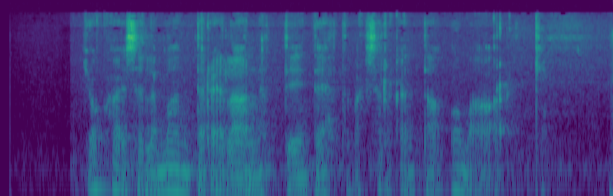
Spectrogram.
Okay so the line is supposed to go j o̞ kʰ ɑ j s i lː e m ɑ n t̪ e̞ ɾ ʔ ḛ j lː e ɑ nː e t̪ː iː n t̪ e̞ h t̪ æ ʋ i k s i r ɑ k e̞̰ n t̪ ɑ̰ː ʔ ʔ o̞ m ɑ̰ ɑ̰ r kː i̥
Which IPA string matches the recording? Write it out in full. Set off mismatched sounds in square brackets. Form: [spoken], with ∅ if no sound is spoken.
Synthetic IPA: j o̞ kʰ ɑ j s [e] lː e m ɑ n t̪ e̞ ɾ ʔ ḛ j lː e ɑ nː e t̪ː iː n t̪ e̞ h t̪ æ ʋ [æ] k s i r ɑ k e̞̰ n t̪ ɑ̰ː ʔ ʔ o̞ m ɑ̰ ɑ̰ r kː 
